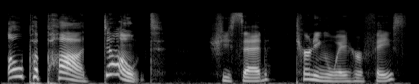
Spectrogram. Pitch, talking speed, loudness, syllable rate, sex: 210 Hz, 130 wpm, -19 LUFS, 3.9 syllables/s, female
